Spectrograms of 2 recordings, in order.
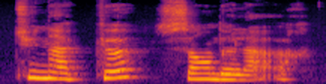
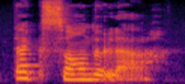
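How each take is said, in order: First: The full form with 'ne' is pronounced. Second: The 'ne' is dropped and 'tu' shortened.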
